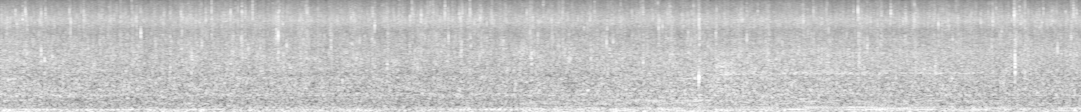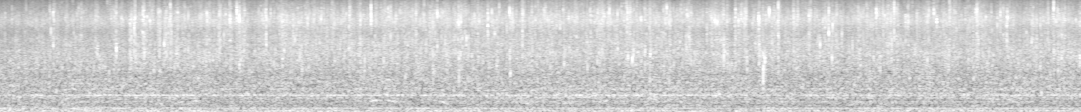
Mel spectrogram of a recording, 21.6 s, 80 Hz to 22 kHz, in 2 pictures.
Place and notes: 瑠公圳公園, Da'an District, Taipei City - Small fountains
Small fountains, in the Park, Traffic noise
Zoom H2n MS+XY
